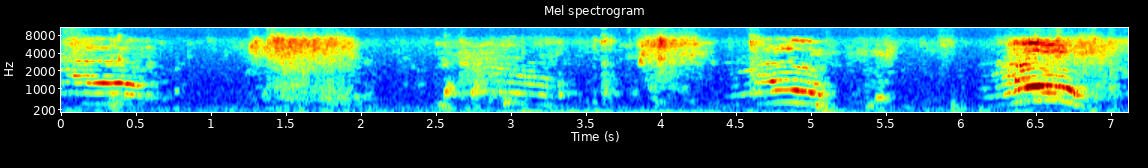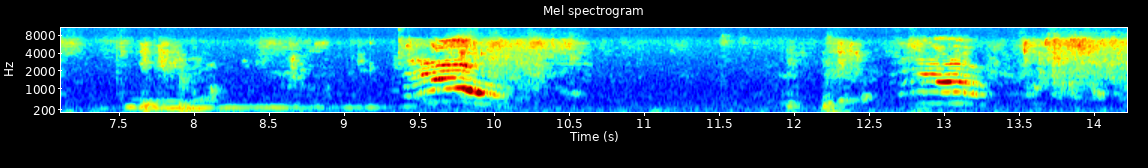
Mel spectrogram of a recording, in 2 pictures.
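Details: Domestic cat named Sofie screaming indoors: a run of loud arched, harmonic-rich meows, some long and wavering, repeated at uneven intervals, with brief breathy noises and a low hum between calls.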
